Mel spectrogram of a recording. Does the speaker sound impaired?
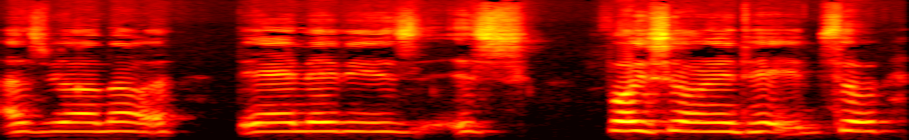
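Yes: quadriplegic cerebral palsy; full-time wheelchair user, uses personal assistants, uses ProTrack trackball.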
